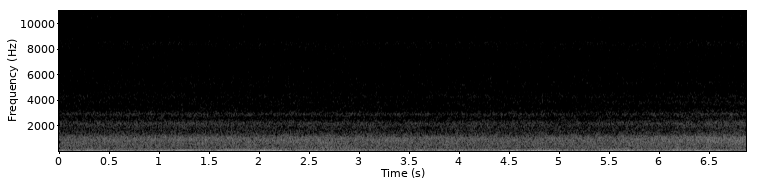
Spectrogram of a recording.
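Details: Only a steady low hiss and faint rumbling are heard, with no calls from the hobby nest.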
